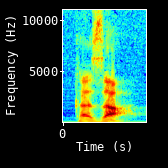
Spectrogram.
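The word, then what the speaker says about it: chazah: Listen, that word behold is the Hebrew word kazah. C-H-A-Z-A-H. C-H-A-Z-A-H. Kazah. C-H in Hebrew is pronounced K. Kazah.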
